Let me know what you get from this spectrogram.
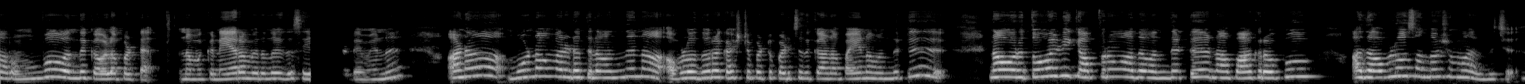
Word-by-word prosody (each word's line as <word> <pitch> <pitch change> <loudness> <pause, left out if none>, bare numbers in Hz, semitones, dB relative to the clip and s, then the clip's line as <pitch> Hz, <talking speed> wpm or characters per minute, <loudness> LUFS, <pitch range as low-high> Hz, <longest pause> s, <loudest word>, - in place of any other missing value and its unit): நான் 280 -1 -2
ரொம்ப 270 +5 -4 0.2
வந்து 300 0 +1
கவலப்பட்டேன். 250 -1 -1 0.3
நமக்கு 235 0 -5
நேரம் 270 +2 +2
இருந்து 260 +1 -1
இத 255 +1 -3
செய்ய 245 -1 -2 0.3
மாட்டேமேன்னு. 285 - -6 0.6
ஆனா, 340 +4 +5 0.4
3ஆம் 370 +4 0
வருடத்தில 325 -3 +2
வந்து 325 +4 -3
நான் 335 -5 +2
அவ்வளோ 295 +2 +4
தூரம் 320 +1 +2
கஷ்டப்பட்டு 295 -1 -3
படிச்சிததுக்கான 265 -2 -2
பயன 275 +1 -1
வந்துட்டு, 290 +8 -4 0.7
நான் 345 +1 +8
ஒரு 335 0 +4
தோல்விக்கு 390 +1 +2
அப்புறம் 350 +2 -4
அத 320 -1 +2
வந்துட்டு 310 +3 -2 0.2
நான் 300 0 0
பார்க்குறப்போ, 300 +3 +2 0.7
அது 325 0 +5
அவ்வளோ 365 +5 +1
சந்தோஷமா 350 -1 -3
இருந்துச்சி. 240 0 -7
300 Hz, 130 wpm, -22 LUFS, 270-340 Hz, 0.7 s, நான்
